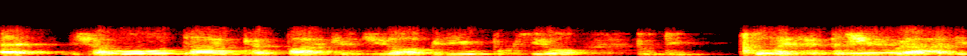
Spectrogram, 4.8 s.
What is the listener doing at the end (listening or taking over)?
taking over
